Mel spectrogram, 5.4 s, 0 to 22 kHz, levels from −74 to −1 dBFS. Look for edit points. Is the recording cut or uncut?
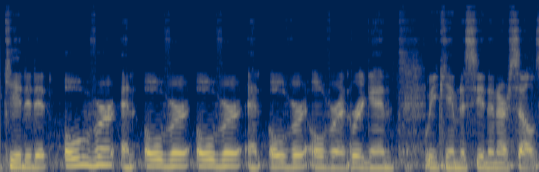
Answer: cut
